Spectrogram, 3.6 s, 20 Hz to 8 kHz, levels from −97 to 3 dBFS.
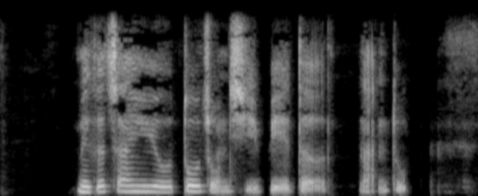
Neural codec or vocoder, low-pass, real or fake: none; 7.2 kHz; real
